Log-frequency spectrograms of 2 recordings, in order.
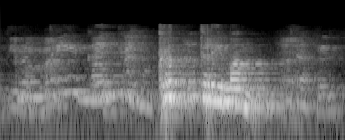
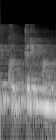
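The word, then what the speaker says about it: कृत्रिमम्: Krutrimam. Krutrimam. I didn't say kutrimam, no? Krutrimam. I think I was saying it wrong.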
